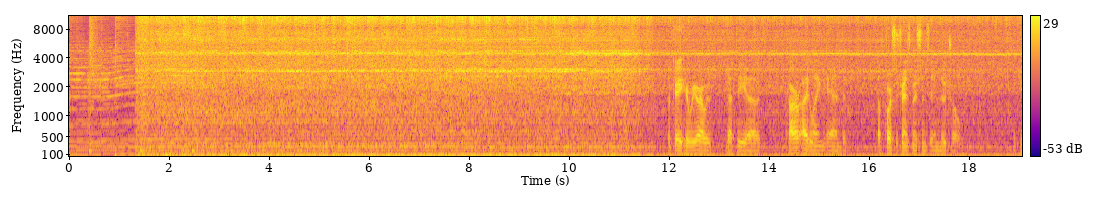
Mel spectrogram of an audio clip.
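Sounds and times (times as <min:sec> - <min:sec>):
car engine idling: 0:01.3 - 0:19.0.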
